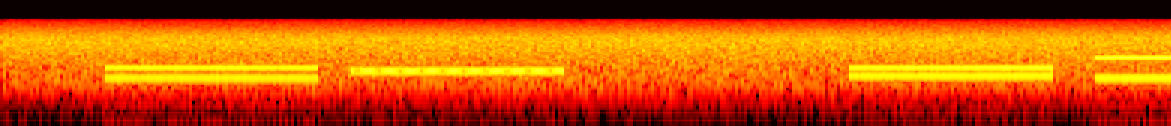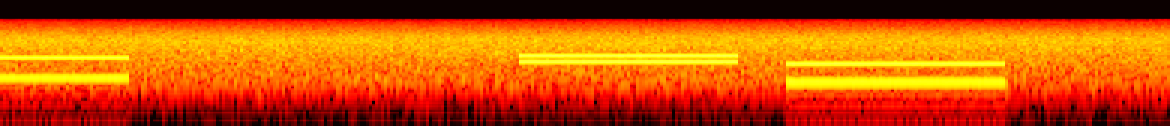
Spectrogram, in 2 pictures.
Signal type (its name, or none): aircraft SELCAL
